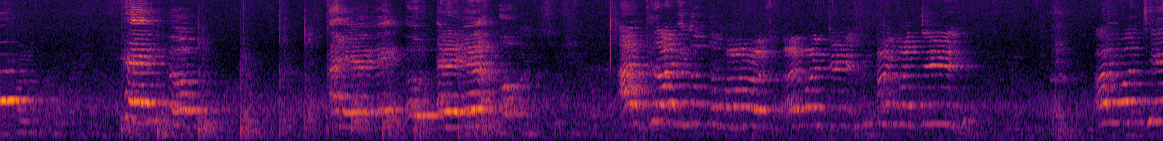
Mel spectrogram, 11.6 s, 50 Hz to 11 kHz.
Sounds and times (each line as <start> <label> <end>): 3.1 Kids play 9.8
10.4 Kids play 11.6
